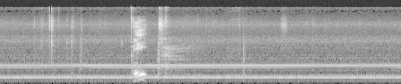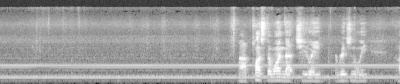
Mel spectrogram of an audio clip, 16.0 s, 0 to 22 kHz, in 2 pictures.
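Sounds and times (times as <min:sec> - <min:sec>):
steady electrical hum: 0:00.0 - 0:16.0.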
